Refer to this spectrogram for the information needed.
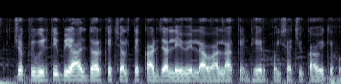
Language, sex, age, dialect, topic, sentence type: Bhojpuri, male, 18-24, Southern / Standard, banking, statement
